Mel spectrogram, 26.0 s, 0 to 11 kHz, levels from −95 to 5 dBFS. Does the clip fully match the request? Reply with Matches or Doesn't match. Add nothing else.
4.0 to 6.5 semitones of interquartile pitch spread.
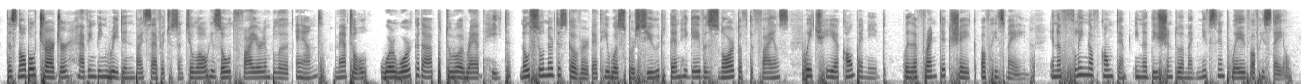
Doesn't match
